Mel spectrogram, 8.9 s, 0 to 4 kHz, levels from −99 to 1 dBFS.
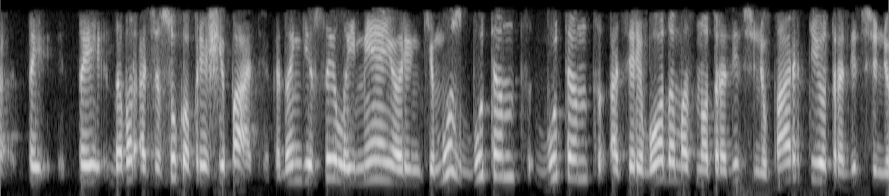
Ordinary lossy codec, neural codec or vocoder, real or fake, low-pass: MP3, 32 kbps; none; real; 3.6 kHz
